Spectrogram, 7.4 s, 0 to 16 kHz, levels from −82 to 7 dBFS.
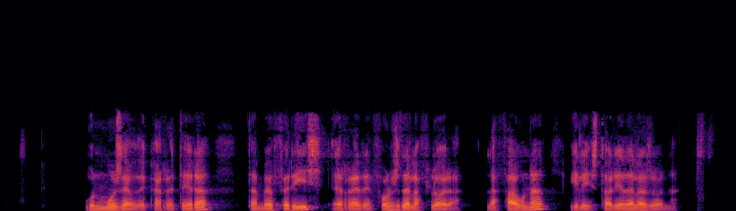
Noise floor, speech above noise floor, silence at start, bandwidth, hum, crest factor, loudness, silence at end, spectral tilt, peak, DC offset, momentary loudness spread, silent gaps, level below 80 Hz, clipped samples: -71 dBFS; 45 dB; 0.85 s; 8 kHz; none; 20 dB; -26 LUFS; 0.35 s; -5 dB/octave; -8 dBFS; under 0.1%; 9 LU; none; -58 dBFS; under 0.1%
